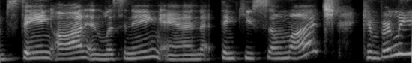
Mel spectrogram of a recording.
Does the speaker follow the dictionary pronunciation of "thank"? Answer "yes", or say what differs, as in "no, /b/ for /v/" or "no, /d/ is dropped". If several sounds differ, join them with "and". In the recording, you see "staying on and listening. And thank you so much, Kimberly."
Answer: yes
